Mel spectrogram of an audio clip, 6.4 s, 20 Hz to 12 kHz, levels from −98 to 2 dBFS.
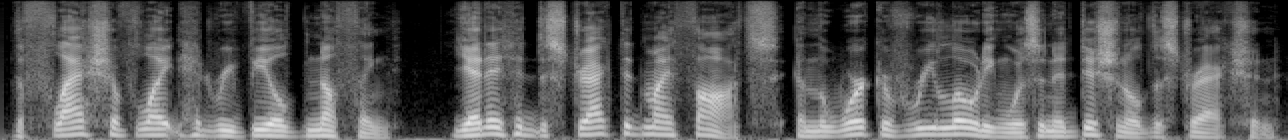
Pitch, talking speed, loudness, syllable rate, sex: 130 Hz, 205 wpm, -19 LUFS, 5.7 syllables/s, male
